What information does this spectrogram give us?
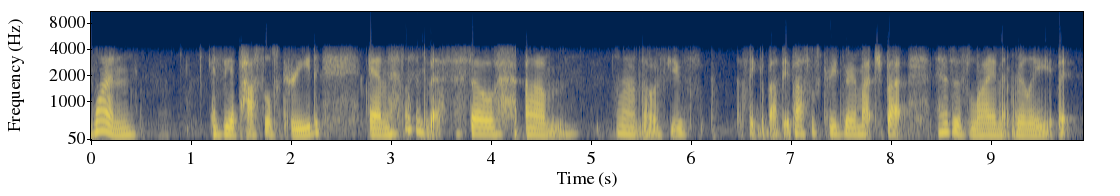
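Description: Low creaky American woman on voicemail. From United States. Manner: conversational, reflective, earnest. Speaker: devotional speaker. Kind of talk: informal voicemail devotional with scripture reading. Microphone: phone. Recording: tinny narrow-band phone voicemail.

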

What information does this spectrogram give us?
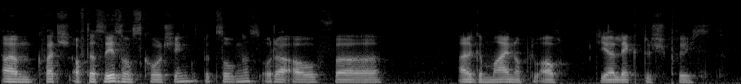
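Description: Halting man hosting a livestream. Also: on the low side, little pitch movement. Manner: halting, many fillers. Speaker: stream host. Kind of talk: casual livestream interview.

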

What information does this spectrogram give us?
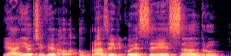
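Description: A man's voice: high-pitched, steady tone, normal speed, darkish tone. A middle-aged man from Salvador with a Bahian Brazilian accent, answering casually as an interview guest and often repeating words as he restarts. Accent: Brazilian Portuguese (Bahia). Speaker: percussionist guest.

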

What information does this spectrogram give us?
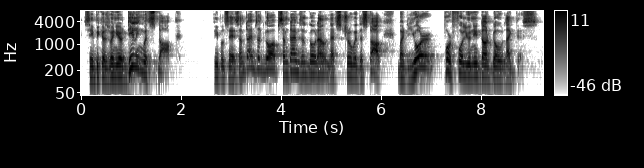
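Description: A man's voice: on the high side, sing-song, moderate pace, gravelly, a little mellow. A man preaching a sermon as pastor, emphatic and swelling on key words.

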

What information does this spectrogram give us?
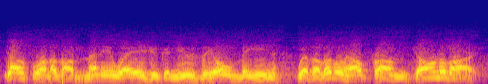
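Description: A man's voice: medium pitch, sing-song, moderate pace, husky. A man reading a scripted radio commercial on a tinny old broadcast. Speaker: commercial announcer.

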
